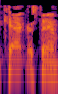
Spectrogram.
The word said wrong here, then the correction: Kazakhstan: but it's not Kakistan. It's like, I don't know. It's, you know. – Kazakhstan? – Yeah, thank you. Kazakhstan.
